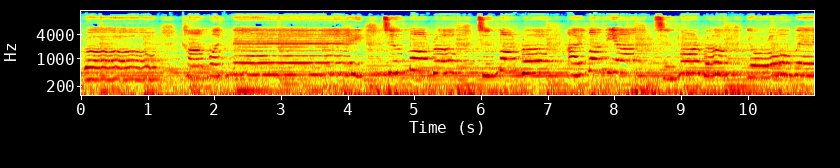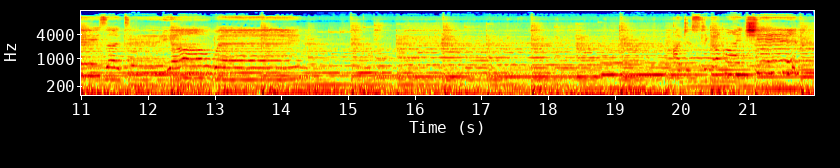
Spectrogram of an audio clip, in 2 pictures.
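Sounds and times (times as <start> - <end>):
girl singing into a microphone: 0.0 - 14.6, 19.8 - 22.0
instrumental accompaniment with bass: 0.0 - 22.0.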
